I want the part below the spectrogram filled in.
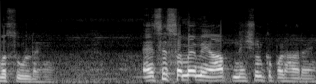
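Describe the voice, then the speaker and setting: Background noise is noticeable behind this man's voice. He has a high pitch and lively intonation. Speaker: interviewer, channel host. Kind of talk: interview questions.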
